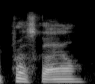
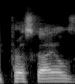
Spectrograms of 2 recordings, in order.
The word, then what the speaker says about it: Presque Isle: The normal pronunciation would be Presque Isle.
